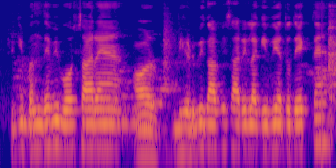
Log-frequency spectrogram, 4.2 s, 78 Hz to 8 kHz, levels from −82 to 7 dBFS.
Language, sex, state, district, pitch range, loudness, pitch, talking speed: Hindi, male, Uttar Pradesh, Jyotiba Phule Nagar, 130-135 Hz, -25 LUFS, 130 Hz, 240 wpm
